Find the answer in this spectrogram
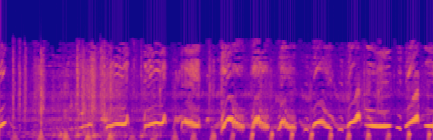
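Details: Caged Chinese hwamei, a tame bird with fanned tail and raised, flapping wings, sings a rapid string of sharp descending notes and arched whistles. Men's voices talk over the first part.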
